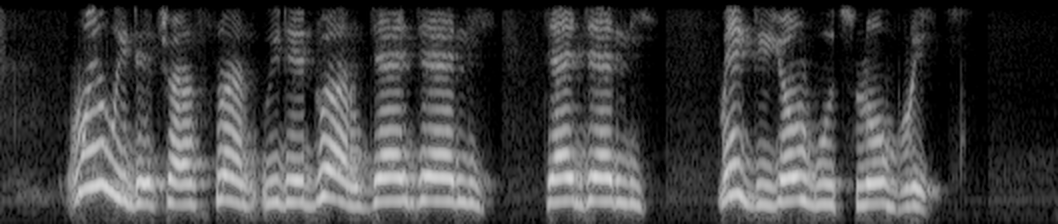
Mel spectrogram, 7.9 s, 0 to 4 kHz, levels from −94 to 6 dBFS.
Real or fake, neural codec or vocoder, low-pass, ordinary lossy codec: fake; vocoder, 22.05 kHz, 80 mel bands, WaveNeXt; 3.6 kHz; none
